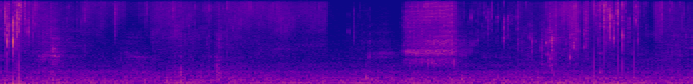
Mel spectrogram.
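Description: Water splashed onto the face during ablution, wet squishing and dripping with a brief louder splash in the middle and more rubbing toward the end, close by and moderately loud.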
